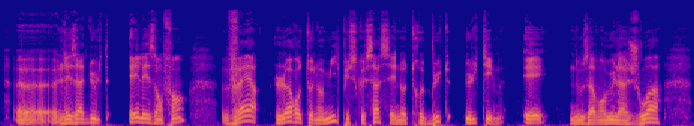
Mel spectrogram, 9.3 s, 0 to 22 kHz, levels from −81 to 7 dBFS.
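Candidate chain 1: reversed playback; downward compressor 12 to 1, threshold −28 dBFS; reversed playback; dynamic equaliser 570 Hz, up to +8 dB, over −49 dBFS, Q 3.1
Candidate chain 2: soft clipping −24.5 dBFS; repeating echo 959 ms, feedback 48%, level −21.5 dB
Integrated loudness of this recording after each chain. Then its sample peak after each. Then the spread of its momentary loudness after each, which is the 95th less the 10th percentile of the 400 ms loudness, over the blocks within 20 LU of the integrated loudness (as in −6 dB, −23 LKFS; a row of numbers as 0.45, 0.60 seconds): −32.0, −29.5 LKFS; −14.5, −23.5 dBFS; 8, 7 LU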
